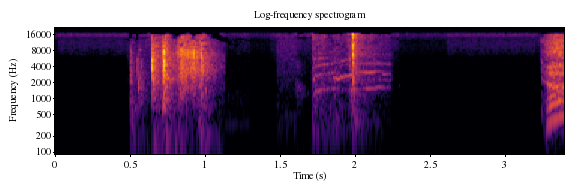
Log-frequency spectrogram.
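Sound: door being opened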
